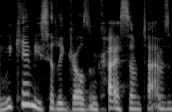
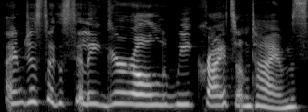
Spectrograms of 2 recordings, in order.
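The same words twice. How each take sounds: First: Said in the usual way. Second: Put-on high, slow, simpering girly voice; mock silly girl. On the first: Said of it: "I didn't wanna feel that way, but sometimes that's okay". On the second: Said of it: "I don't wanna play into the".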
